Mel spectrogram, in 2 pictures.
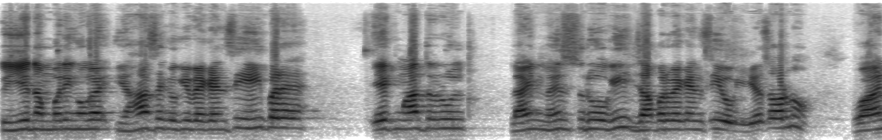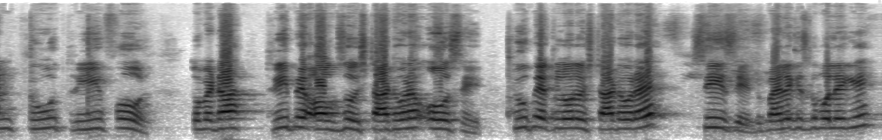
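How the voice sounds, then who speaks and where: A man teaching a chemistry class, briskly quizzing students and urging them to hurry, mixing Hindi with English terms. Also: very high-pitched, fairly even intonation. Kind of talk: classroom lecture.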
